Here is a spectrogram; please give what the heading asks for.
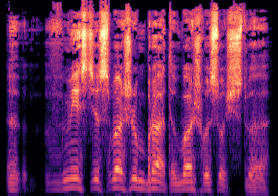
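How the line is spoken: Offended grumble. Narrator (Russian): буркнул обиженный церемониймейстер

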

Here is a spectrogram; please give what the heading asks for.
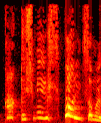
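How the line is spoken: Shouting. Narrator (Russian): закричала Остроноска

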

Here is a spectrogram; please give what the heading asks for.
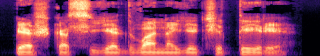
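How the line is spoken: Eager demonic growl. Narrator (Russian): азартно прорычал демон

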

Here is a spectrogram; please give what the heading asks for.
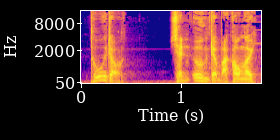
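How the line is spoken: Panicked shout, man. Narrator (Vietnamese): hốt hoảng một người đàn ông la lên

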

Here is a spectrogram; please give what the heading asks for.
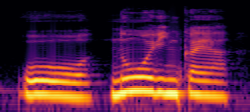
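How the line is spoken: Boomed right in ear. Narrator (Russian): прогудели мне прямо в ухо

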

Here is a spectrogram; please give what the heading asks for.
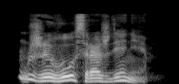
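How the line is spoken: Answered with a sigh. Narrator (Russian): ответил продавец и вздохнул

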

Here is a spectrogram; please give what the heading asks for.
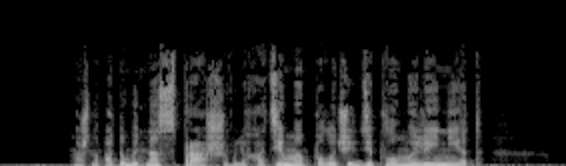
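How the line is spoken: Muttering to herself. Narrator (Russian): буркнула про себя

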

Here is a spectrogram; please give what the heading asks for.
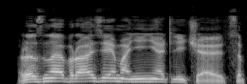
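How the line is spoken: Grumbled. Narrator (Russian): проворчал он

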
